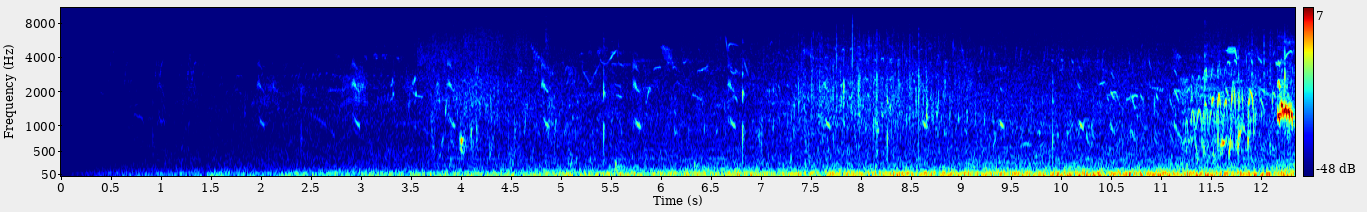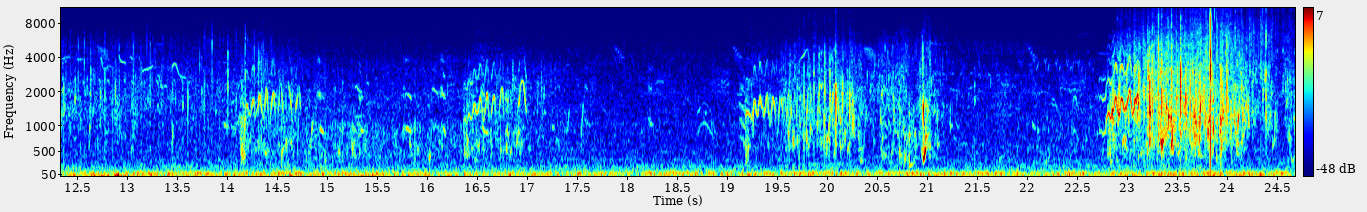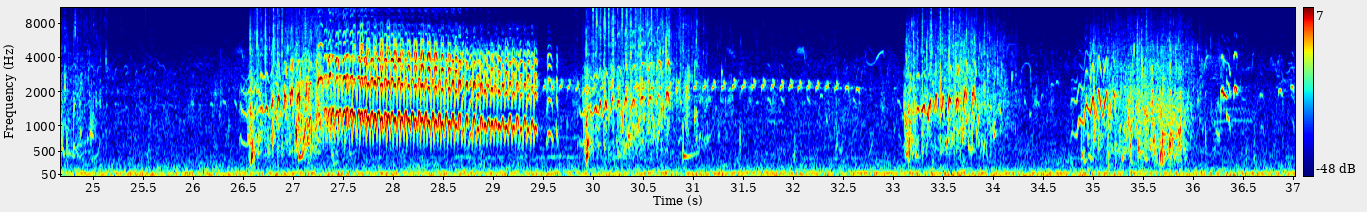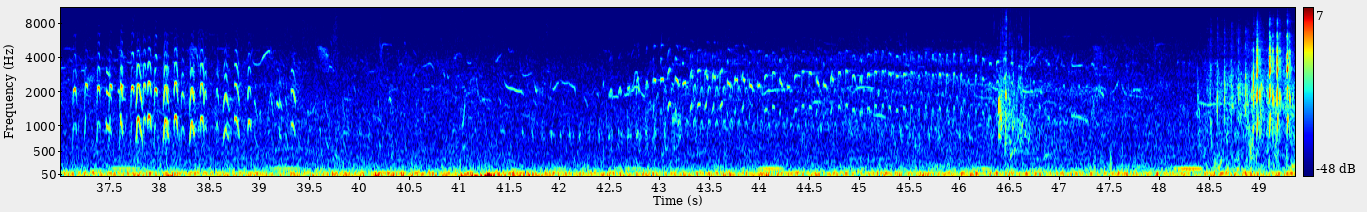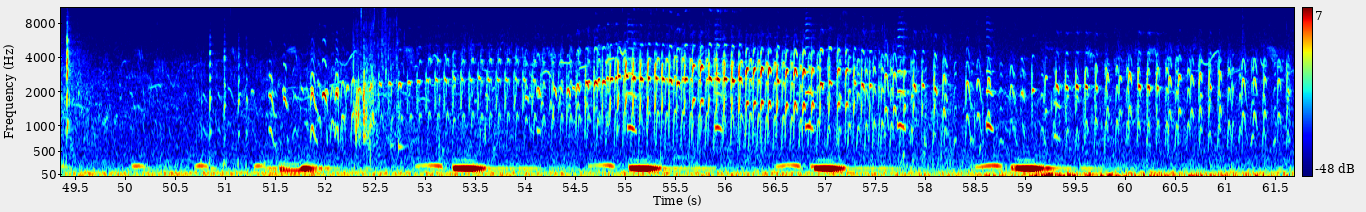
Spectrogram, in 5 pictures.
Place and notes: {"title": "Ham Wall, Avalon Marshes - Quarrelling Coots and Booming Bitterns", "date": "2017-05-07 15:30:00", "description": "A great afternoon at Ham Wall with Fran. No industrial noise. This track is a combination of two separate recordings. A homemade SASS (with Primo EM 172 capsules made up by Ian Brady of WSRS) to Olympus LS14 and a mono track from a MK66 to a FR2LE. A good pint afterwards at the Railway Inn served by the affable Ray", "latitude": "51.15", "longitude": "-2.77", "timezone": "Europe/London"}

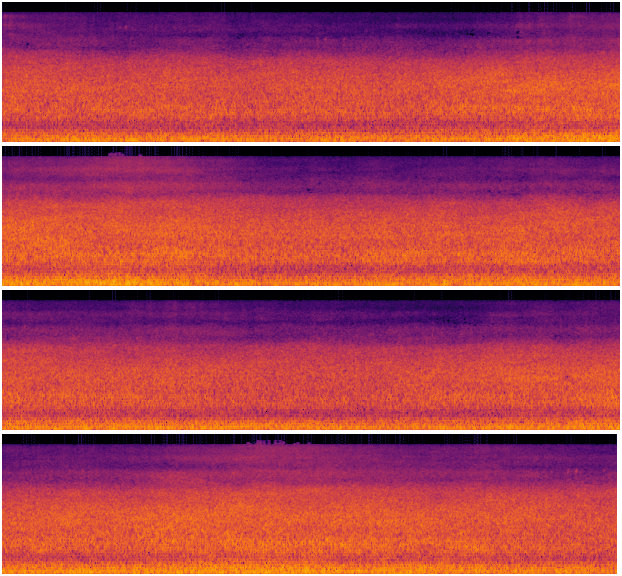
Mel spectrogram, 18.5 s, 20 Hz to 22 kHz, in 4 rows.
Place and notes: {"title": "Shap, Penrith, UK - M6 motorway", "date": "2022-01-03 15:16:00", "description": "M6 motorway in the rain. Zoom H2n", "latitude": "54.52", "longitude": "-2.66", "altitude": "304", "timezone": "Europe/London"}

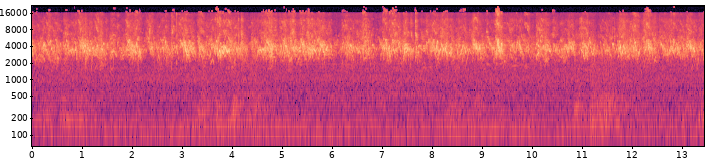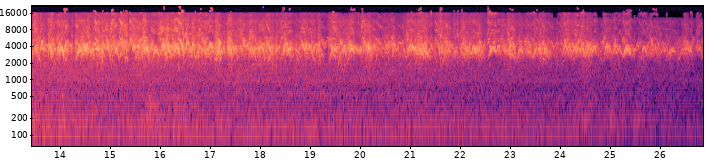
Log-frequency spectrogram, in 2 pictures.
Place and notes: {"title": "La Bouille, France - Sparrows", "date": "2016-09-19 07:35:00", "description": "Into this tree, sparrows are fighting on the early morning, because these birds feel so good being fighting waking up !", "latitude": "49.35", "longitude": "0.93", "altitude": "6", "timezone": "Europe/Paris"}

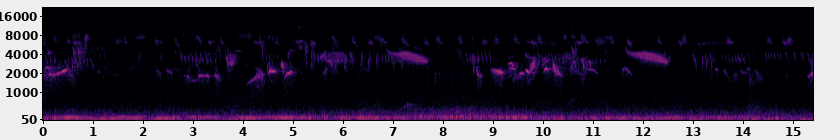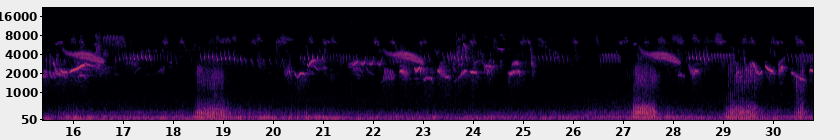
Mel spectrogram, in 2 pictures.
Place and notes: {"title": "Dessau-Roßlau, Deutschland - Schrebergartenanlage | allotments", "date": "2013-06-14 20:03:00", "description": "Schrebergarten - Piepsen aus einen Nistkasten, Vogelgesang, Kirchenglocken, Motarradknattern vom Weitem | Allotment - peeps out a nest box, bird singing, ringing church bells, far away rattle of a motorcycle", "latitude": "51.85", "longitude": "12.25", "altitude": "59", "timezone": "Europe/Berlin"}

